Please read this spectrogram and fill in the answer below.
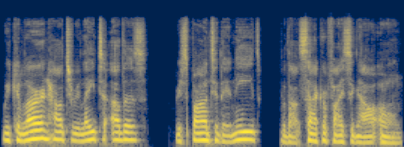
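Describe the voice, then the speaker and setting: A man reading a scripted daily reflection in a measured, deliberate manner with pauses between phrases. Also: medium pitch, mellow, husky. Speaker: podcast reader, recovering addict.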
